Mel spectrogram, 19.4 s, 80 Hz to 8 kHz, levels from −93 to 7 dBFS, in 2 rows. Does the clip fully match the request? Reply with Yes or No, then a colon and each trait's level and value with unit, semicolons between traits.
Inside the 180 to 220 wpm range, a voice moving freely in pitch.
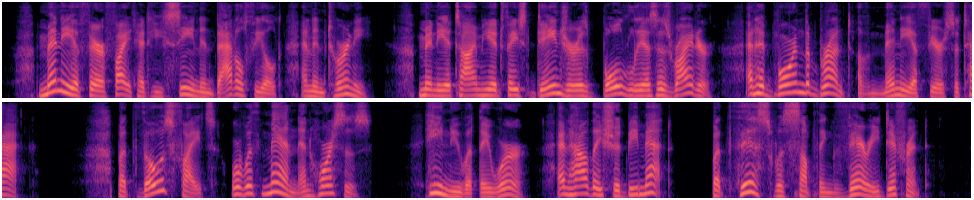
Yes: average, 185 wpm; wide, 6.4 semitones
